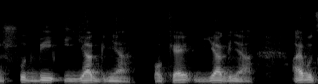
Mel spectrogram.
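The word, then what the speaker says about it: यज्ञ: it yya is it Yaga or is it yagya so a compound G is pronounced as G okay so correct pronunciation should be Yaga okay Yaga I would say uh in a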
